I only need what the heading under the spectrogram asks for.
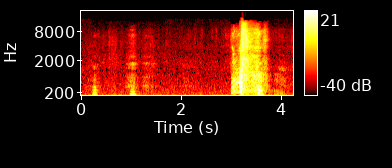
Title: Sneezing 10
